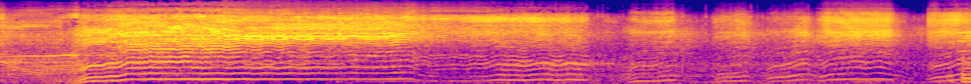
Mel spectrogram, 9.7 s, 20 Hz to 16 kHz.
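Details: Rovan Baja 5B 1/5-scale RC two-stroke, after revival from neglect: sharp buzz that climbs and holds high, then blips cleanly up and down with throttle; idle good, running healthy.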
